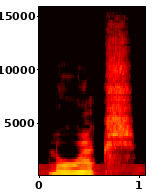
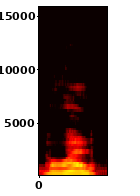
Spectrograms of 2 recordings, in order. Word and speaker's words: Mareux: what's his name okay i'm not sure if it's marook's or moreau i'm just gonna say mero i think the x is silent but i have no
